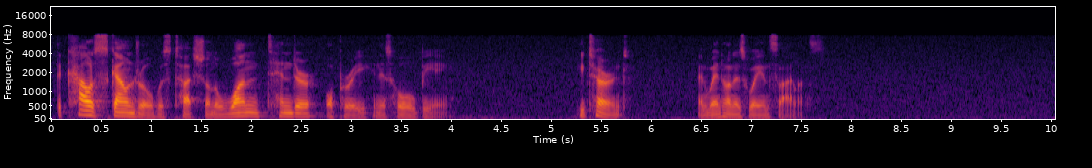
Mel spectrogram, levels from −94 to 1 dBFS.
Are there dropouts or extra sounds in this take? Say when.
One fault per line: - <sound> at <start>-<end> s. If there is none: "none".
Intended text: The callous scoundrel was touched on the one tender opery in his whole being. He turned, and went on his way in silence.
none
